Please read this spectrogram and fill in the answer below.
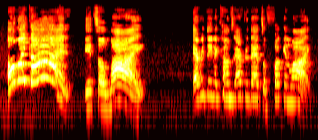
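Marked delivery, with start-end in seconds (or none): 0.2-1.4 very high, fake excited gush, "my" drawn out. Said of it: "that voice goes up".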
